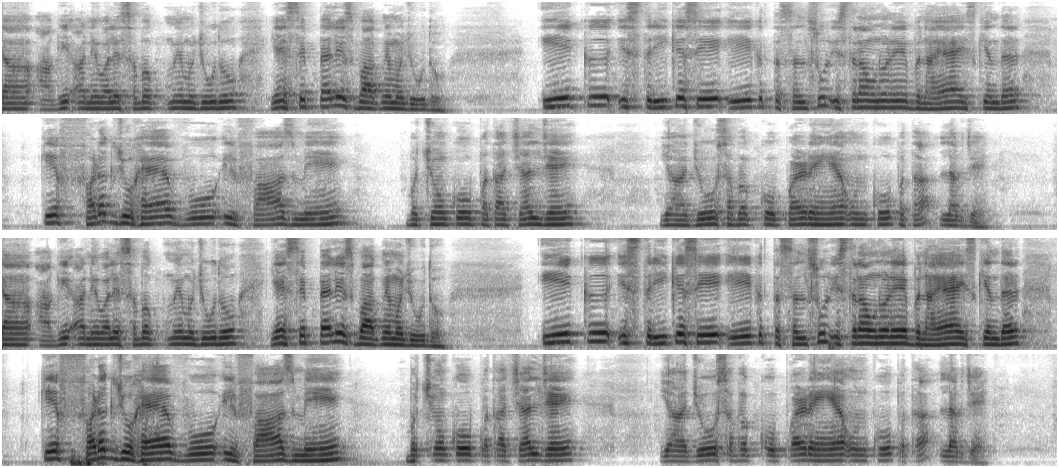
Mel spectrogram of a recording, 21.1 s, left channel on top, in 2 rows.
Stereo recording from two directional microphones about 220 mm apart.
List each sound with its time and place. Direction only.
0.0 s speech: 35° right (ahead or behind)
